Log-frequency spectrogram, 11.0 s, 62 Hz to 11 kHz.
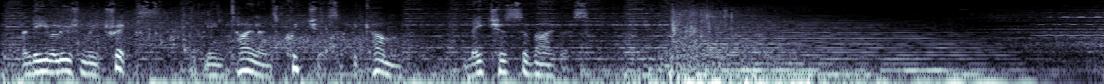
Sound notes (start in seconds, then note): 6.6 cracking; 10.5 calm ethnic music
